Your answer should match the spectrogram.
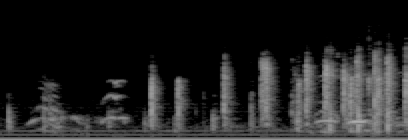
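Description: Scattered hand claps begin about one and a half seconds in and thicken into quiet applause toward the end, over faint distant voices.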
